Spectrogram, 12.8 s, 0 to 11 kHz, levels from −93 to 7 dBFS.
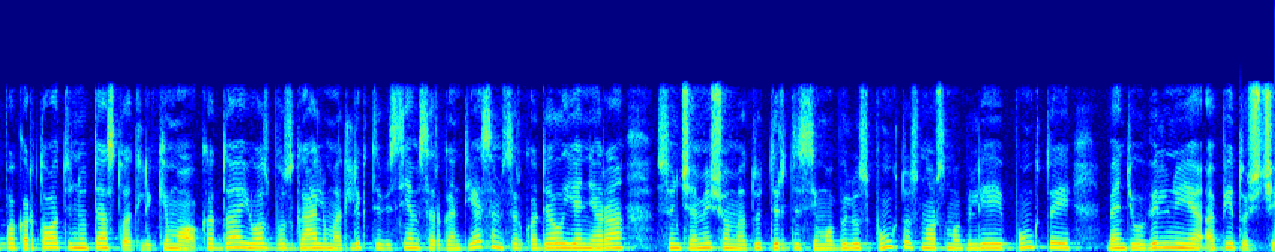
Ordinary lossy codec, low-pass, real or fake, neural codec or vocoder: AAC, 64 kbps; 7.2 kHz; real; none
